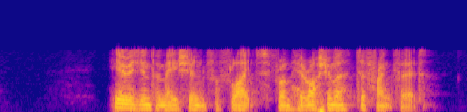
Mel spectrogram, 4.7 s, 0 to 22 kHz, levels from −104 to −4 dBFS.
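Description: Speech that's band-limited with nothing above about 4.2 kHz throughout, and grainy and rough. Sounds like Opus compression, likely at a very low bitrate, around 8 kbps.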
